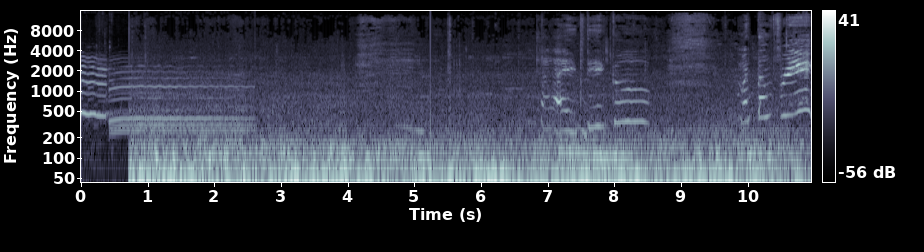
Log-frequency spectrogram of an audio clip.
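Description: Steady low rumble of a car's interior while it is being driven. A short held musical tone plays over the first couple of seconds.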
